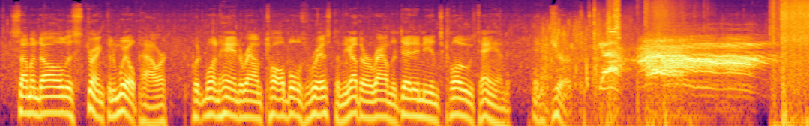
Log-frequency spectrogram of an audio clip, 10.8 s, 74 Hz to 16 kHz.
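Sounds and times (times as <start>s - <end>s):
speech: 0.2s - 8.3s
man screaming in pain: 8.0s - 10.4s.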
